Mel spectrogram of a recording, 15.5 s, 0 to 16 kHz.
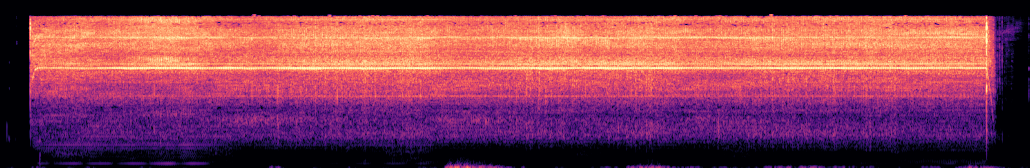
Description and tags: Electric razor 6 - trimmer mode on beard
A recording of an electric razor (see title for specific type of razor).
Recorded on july 19th 2018 with a RØDE NT2-A.
beard, electric, electricrazor, Razor, razorblade, shaven, shaver, shaving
